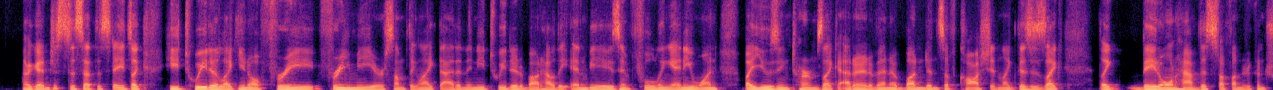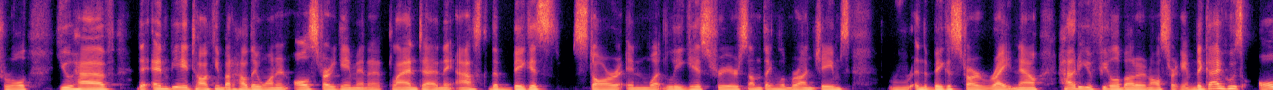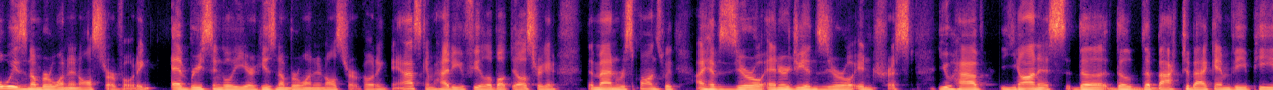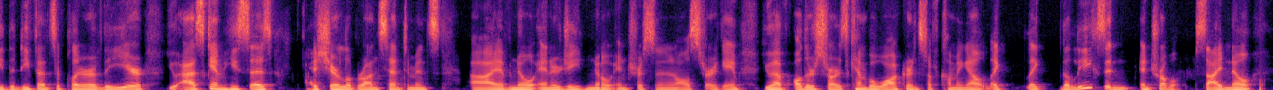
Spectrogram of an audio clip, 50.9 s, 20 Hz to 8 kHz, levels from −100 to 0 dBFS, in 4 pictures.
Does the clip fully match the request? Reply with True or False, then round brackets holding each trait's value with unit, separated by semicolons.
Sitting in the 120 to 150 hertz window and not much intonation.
True (125 Hz; 1.7 semitones)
